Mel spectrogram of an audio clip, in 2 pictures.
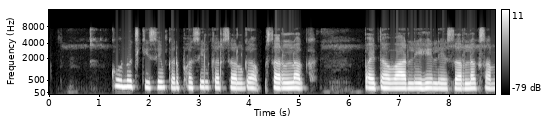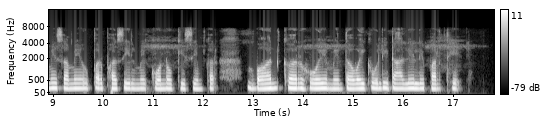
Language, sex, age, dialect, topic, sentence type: Chhattisgarhi, female, 25-30, Northern/Bhandar, agriculture, statement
